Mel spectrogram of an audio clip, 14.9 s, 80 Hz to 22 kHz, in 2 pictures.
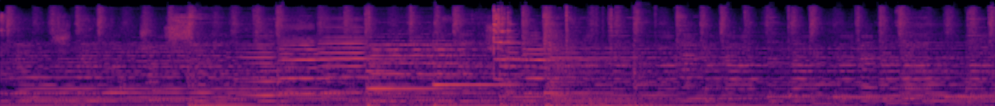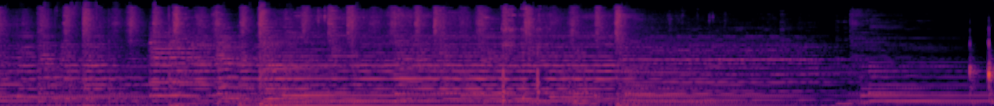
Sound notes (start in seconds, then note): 0.2 gentle orchestral music continues; 3.8 glasses clinking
